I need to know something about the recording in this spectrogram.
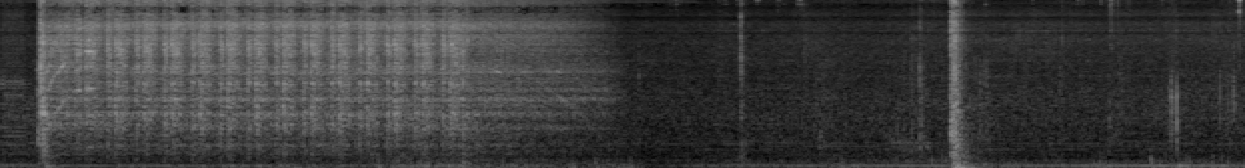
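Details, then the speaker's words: Volvo cranked while trying to run it on starting fluid, getting only one little spark: the starter spins about six seconds at an even, uninterrupted beat, then stops without catching. Crank-no-start. "But as far as this car, we're trying to get it to run on starting fluid. It's getting one little spark and that's it."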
